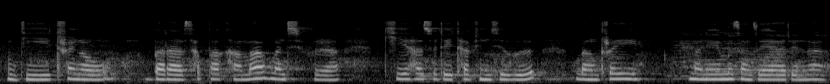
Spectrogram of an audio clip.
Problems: none marked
